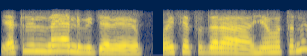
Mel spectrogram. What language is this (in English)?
Marathi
